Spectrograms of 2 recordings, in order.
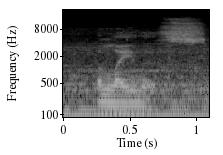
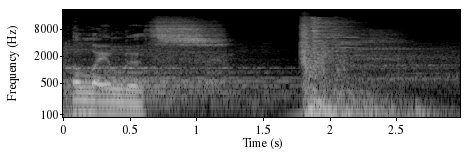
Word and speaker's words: Elaleth: Elaleth's is actually how you pronounce her name. Elaleth's.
